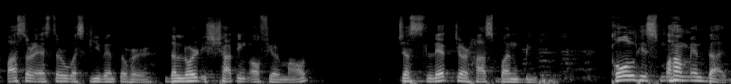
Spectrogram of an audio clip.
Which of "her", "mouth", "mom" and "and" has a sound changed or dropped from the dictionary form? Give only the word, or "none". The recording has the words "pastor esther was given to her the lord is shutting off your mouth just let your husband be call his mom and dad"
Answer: mouth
